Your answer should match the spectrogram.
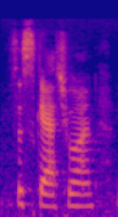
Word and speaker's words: Saskatchewan: He was born in 1906 in Saskatchewan, Canada. I hope I said that right. – I think you did. It sounds okay. – Right. – Saskatchewan.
